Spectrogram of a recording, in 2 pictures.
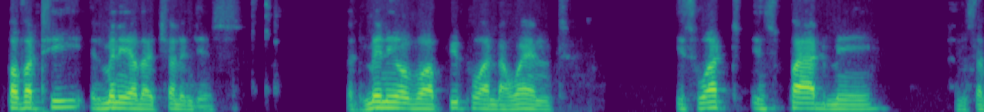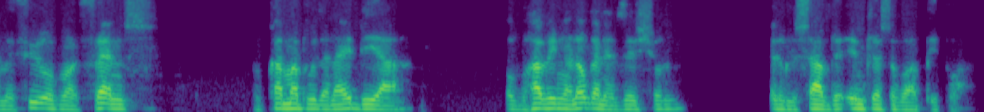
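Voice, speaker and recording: A middle-aged man from Kenya, a guest on a remote interview, speaking earnestly and in measured phrases with frequent pauses. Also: medium pitch, fairly even intonation, a little mellow, dry recording, highs cut off. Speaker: guest, NGO founder.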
